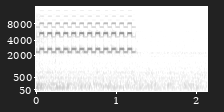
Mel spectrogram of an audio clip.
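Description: Mobile phone ringing with a rapid electronic warbling trill, about a dozen pulses a second. It cuts off suddenly a little over a second in.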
